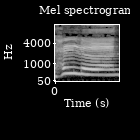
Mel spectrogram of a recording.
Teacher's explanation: 니은이 리을을 만나서 그 니은이 리을로 변하잖아요. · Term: 유음화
